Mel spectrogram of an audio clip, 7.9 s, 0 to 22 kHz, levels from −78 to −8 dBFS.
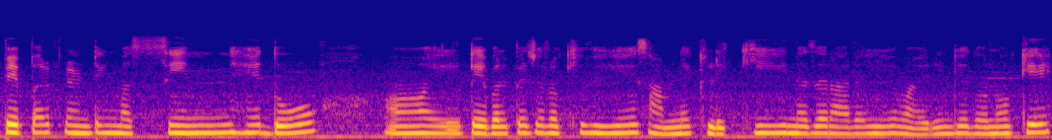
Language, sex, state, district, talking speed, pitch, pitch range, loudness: Hindi, female, Madhya Pradesh, Dhar, 165 wpm, 205 Hz, 190-215 Hz, -20 LUFS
